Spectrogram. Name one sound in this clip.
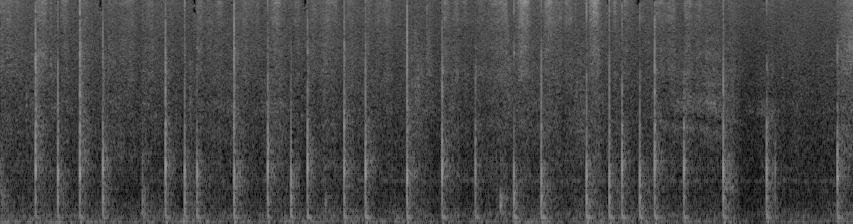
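Chalk taps and clicks rapidly on a blackboard.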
